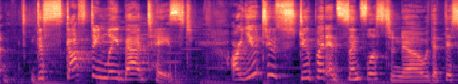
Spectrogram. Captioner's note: none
